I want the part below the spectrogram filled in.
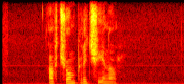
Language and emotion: Russian, neutral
